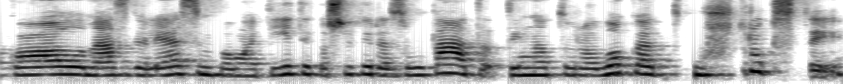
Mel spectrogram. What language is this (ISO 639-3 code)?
lit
